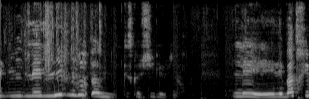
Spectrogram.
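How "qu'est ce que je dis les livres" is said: whispered self-doubting question; whispered to himself. Real, not acted. Unboxer whispers a puzzled question to himself. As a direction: breathe the words to yourself, puzzled.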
